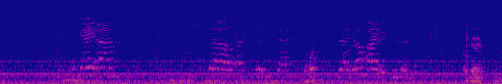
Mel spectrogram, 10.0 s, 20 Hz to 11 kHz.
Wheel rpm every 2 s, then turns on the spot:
0, 0, 0, 0, 0.
none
